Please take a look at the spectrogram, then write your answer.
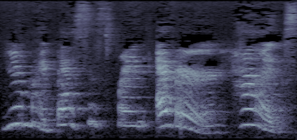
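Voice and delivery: slow, high, soft doll voice; Barbie. Pretend. Mom's doll hugging child's doll, high sweet voice. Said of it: "Mommy can't do that voice".

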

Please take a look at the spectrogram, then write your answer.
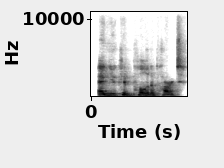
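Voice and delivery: ordinary talk, nothing marked

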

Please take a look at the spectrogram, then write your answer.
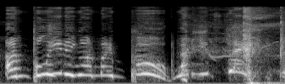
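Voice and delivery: very high, indignant yell; retold outraged shout. Answering everybody after the thistle fight, high indignant shout. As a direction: shriek it back in mock outrage.

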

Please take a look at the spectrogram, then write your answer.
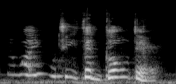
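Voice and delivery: very high squeaky disbelief; exasperated squeal. Real, not acted. Player questioning the heroine's choice, exasperated high squeal.

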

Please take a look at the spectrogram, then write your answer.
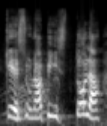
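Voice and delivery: usual speaking voice

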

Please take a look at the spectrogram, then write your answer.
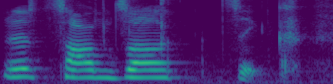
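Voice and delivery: Mistrz język, each syllable drawn out very slowly like the app; careful, slow mimic of the Polish text-to-speech; slow copy of app. Repeats the app's Polish output.

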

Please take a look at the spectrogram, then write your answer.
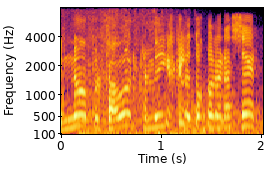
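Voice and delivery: high, fast panicked whine; mock panic. Gamer imitating his own panic at replaying a level, high and fast. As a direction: replay the moment of dread, hammed up. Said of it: "Me asusté por un segundo y que".

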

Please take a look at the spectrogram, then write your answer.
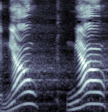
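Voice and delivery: high, loud meowing like a cat ringtone. Retold or imitated. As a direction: imitate a phone meowing. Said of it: "આ બિલાડીની ring રાખી છે ને". (બિલાડીની ringtone જેવું ઊંચું મ્યાઉ)

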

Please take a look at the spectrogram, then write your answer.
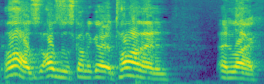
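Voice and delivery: mock-whine the disappointed tourist; mocking a complainer. Vlogger mocking a disappointed Thailand visitor, whiny. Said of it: "for someone to go".

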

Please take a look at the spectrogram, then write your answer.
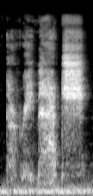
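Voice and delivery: slow, ominous whisper of rematch; dramatic whisper. Acted. Streamer whispers the upcoming rematch to chat, ominous. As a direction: breathe it like a threat.

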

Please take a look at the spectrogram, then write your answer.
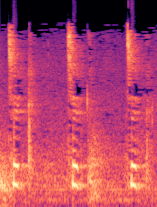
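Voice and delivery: high, spaced-out tick noises; crisp little high ticks with gaps between; hammer ticking. A narrator's reading. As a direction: tick like a tiny hammer on leather. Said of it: "went the leprechaun's hammer".

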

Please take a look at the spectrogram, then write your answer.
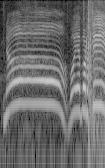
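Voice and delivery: very high, loud, long-held wail; dramatic rescue cry. Real, not acted. Player goes to save a fallen teammate, high wailing shout.

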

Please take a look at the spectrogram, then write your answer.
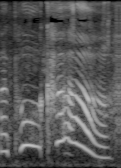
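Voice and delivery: high, very slow wail; mock lament. Real, not acted. Owner lamenting her poor car, high slow mock wail. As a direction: mourn the car theatrically.

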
